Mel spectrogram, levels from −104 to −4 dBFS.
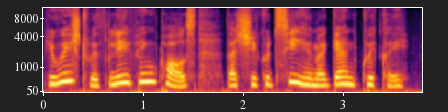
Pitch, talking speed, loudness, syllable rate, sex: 255 Hz, 190 wpm, -15 LUFS, 4.9 syllables/s, female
